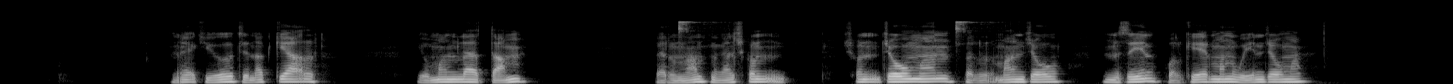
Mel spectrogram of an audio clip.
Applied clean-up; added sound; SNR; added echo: none; Tambourine; 19 dB; none.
